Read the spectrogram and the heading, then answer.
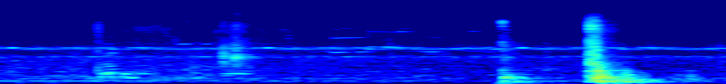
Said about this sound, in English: Go close your office door. Shh, shh, shh, shh, shh. Don't argue with me. Close the door.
